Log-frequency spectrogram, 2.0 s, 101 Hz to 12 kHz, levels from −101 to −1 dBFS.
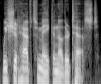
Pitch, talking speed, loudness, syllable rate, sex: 105 Hz, 205 wpm, -18 LUFS, 4.7 syllables/s, male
